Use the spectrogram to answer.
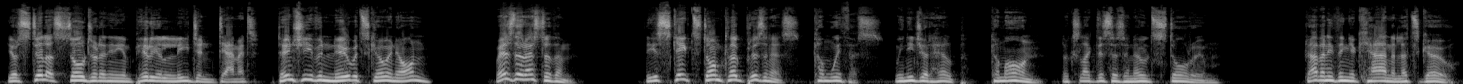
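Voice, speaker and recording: A man's voice: fairly high pitch, animated, moderate pace, no echo, clean studio sound, close to an everyday voice. A man playing a dutiful, weary but decent imperial soldier in a fantasy video game, speaking earnestly in short, commanding phrases. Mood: urgent, commanding. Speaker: voice actor for a game mod.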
